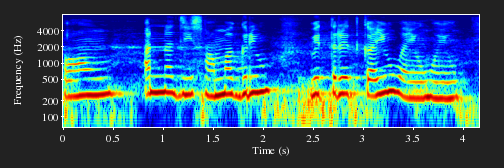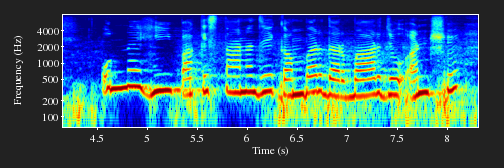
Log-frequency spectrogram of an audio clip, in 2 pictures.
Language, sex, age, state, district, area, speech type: Sindhi, female, 45-60, Madhya Pradesh, Katni, urban, spontaneous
